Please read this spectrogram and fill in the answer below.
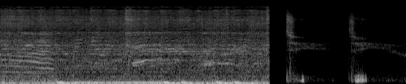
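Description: Heavy rain on a moving car, heard inside the cabin as a steady hiss over low engine and road rumble, with a song playing over it. It cuts off suddenly a little under three seconds in, leaving near silence broken by a few brief soft sounds.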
